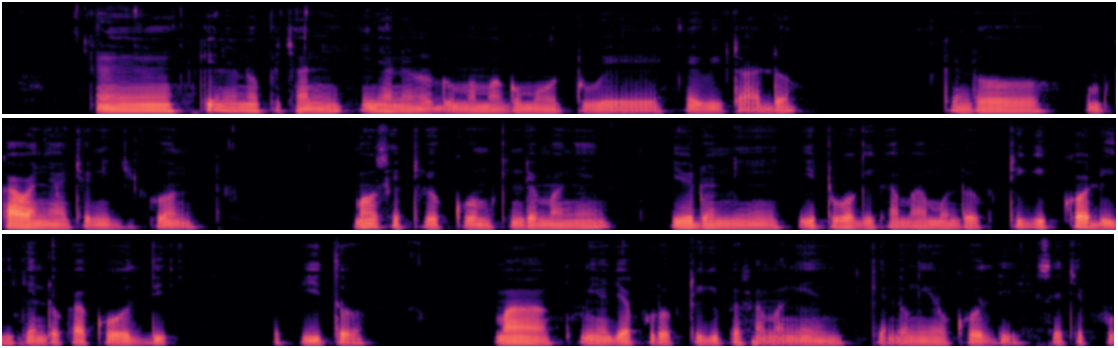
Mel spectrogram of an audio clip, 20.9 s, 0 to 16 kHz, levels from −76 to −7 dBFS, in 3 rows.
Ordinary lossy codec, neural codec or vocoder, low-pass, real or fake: none; none; 14.4 kHz; real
